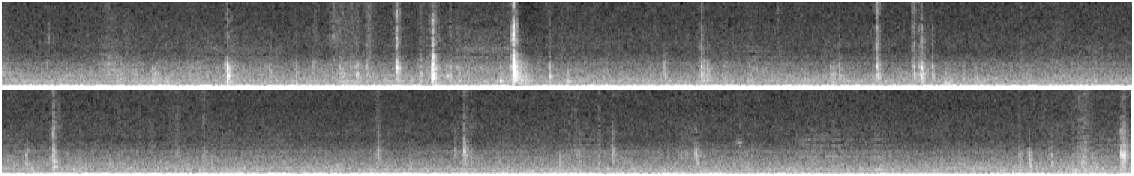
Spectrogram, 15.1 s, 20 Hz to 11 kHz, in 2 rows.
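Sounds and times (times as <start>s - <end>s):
steady low hum: 0.0s - 15.0s.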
